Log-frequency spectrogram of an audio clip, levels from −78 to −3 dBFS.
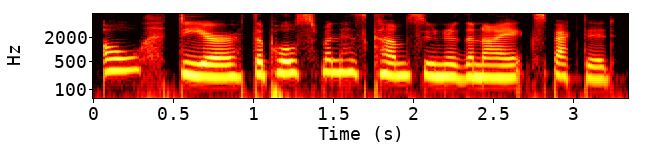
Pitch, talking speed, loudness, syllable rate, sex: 235 Hz, 180 wpm, -18 LUFS, 4.8 syllables/s, female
